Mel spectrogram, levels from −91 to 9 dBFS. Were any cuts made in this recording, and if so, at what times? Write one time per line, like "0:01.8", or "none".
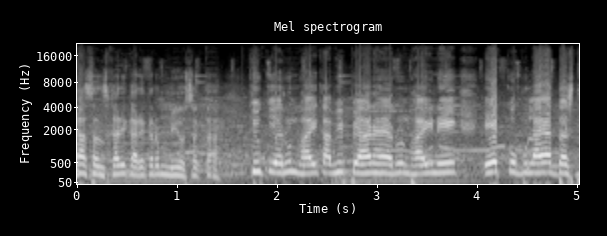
0:01.6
